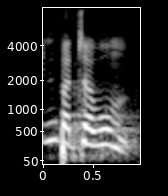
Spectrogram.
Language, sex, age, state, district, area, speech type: Tamil, female, 30-45, Tamil Nadu, Thoothukudi, urban, read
